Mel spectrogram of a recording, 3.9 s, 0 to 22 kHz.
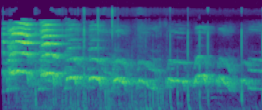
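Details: Teacup poodle puppy, a short-legged micro-to-teacup size weighing 389 g on 12/12, giving high, thin whining cries with bright harmonics that slide downward and then waver, repeated in quick bursts over faint clicks.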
